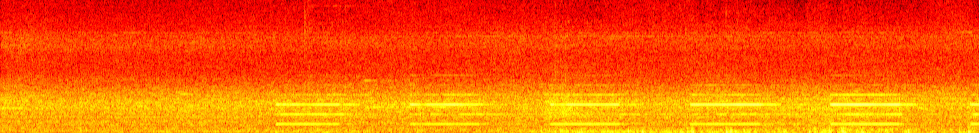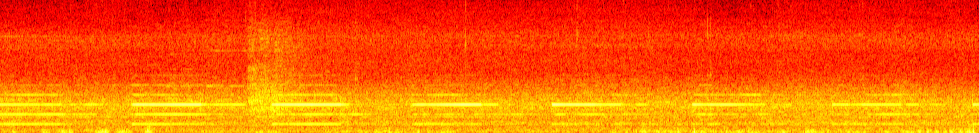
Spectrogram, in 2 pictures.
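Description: Electronic warning beeper sounding short, evenly spaced beeps, about one a second, starting about two seconds in. Under it is a loud, uneven low rumble that grows about four seconds in.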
